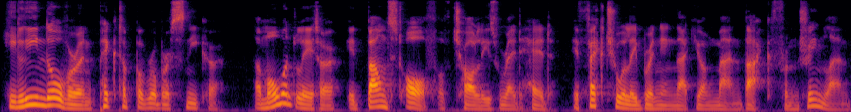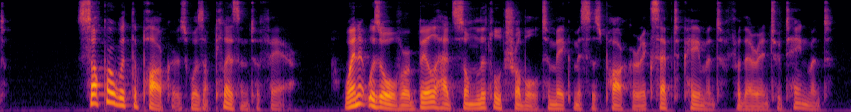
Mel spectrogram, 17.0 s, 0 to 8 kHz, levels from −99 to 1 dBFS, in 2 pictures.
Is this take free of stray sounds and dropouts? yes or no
yes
